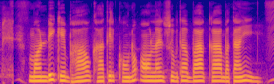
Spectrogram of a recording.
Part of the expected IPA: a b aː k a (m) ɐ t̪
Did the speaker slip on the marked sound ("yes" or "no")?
yes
